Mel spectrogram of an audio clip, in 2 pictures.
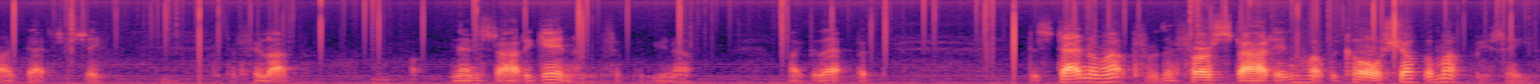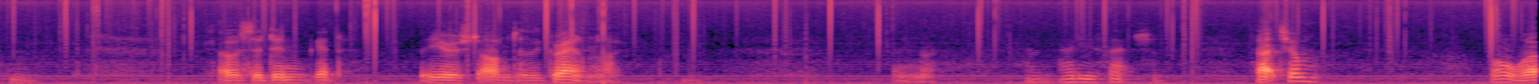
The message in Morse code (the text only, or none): none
